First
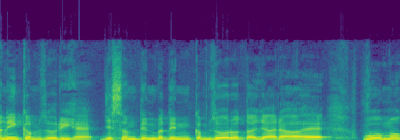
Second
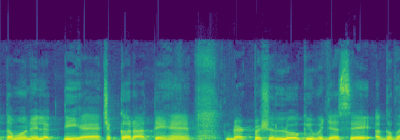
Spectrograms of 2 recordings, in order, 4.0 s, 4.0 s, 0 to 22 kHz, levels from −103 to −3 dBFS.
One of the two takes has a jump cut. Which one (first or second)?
second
